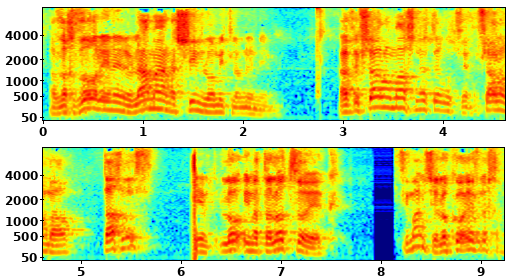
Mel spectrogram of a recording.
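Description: A man's voice: a little high, lively intonation, creaky, a little mellow. A man giving a Torah lesson, reading texts aloud and explaining them earnestly, his voice rising to stress key points. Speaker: Torah teacher.

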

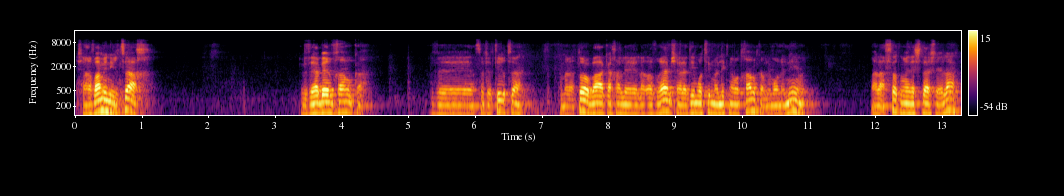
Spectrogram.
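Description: Teaching a Torah lesson, a middle-aged rabbi weaves in stories and rhetorical questions, pausing often. His voice has a dark tone and jumps high whenever he stresses a point.

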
